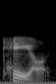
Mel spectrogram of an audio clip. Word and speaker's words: Xaos: in in Chinese in in some dialects of Chinese the X can be pronounced as a CH but even then it's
